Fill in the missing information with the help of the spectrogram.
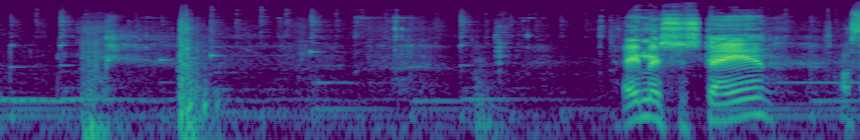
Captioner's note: truck door closes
